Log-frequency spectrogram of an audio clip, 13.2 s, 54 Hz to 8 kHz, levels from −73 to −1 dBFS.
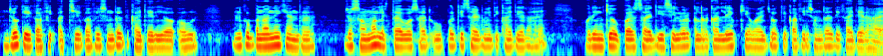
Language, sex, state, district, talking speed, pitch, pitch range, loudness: Hindi, male, Bihar, Jahanabad, 220 wpm, 125 Hz, 120-130 Hz, -19 LUFS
